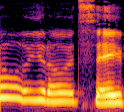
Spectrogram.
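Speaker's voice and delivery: tearful, relieved voice. Retelling being found injured by a rescuer, imitating own teary voice. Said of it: "I literally had, like, tears in my eyes".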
